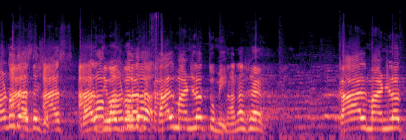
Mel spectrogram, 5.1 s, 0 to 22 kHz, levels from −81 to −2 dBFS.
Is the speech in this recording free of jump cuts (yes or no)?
no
